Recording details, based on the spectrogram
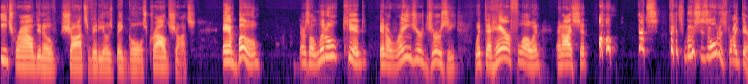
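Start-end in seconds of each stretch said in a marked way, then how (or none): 12.0-15.0 very high, sing-song, swooping yell. Retelling reacting to a post game show on TV: imitating own yelling. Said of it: "why are you yelling at the T V?".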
